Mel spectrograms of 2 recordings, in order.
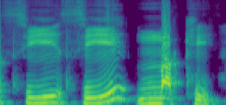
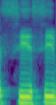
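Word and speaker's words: tsetse: और इसका जो वाहक है, ये है सीसी, यानी यहां पर सीसी मक्खी है ना। तो ये यहां पर याद रखना बेटे, टी साइलेंट है, सीसी मक्खी, जिसका जूलॉजिकल नेम है ग्लोसिना।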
